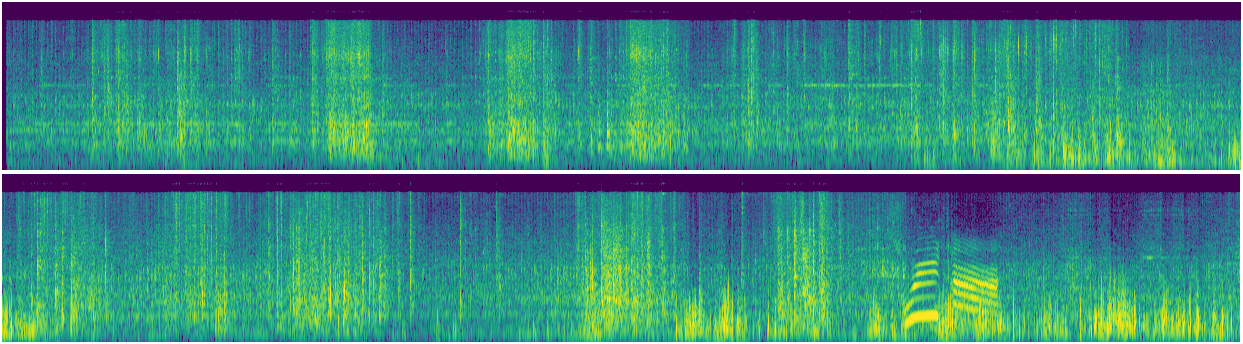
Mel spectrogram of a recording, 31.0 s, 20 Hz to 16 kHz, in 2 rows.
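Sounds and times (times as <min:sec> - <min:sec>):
tractor engine running: 0:00.0 - 0:30.9
wood cracking and splintering: 0:00.1 - 0:26.8
metal roofing sheets crumpling: 0:01.0 - 0:04.9, 0:06.0 - 0:14.1, 0:15.7 - 0:20.8, 0:22.7 - 0:24.2, 0:25.0 - 0:26.2.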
